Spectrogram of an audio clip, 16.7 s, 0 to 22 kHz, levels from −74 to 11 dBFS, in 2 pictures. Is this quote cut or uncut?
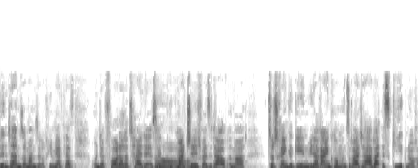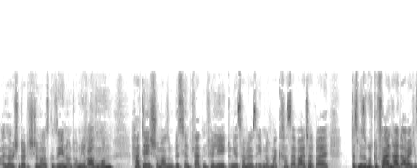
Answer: uncut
